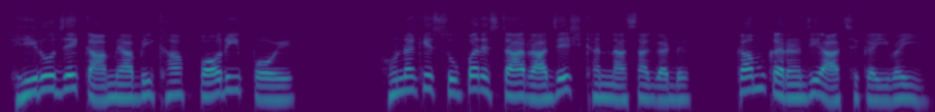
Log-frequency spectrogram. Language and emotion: Sindhi, neutral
